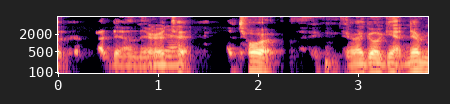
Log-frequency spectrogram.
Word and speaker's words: Aotearoa: I'll just say, if I'm saying it right, Aotearoa. – I can never say it. It's Aotearoa.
